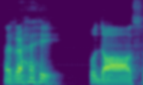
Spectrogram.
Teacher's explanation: ਰਹ ਦੇ ਦੋਨੇ ਹਾਹਿਆਂ ਦੀ ਆਵਾਜ ਸਾਧ ਸੰਗਤ ਜੀ ਕੱਢਣੀ ਹੈ ਪਹਿਲਾ ਰ ਤੇ ਹਾਹ ਮੁਕਤਾ ਬੋਲ ਕੇ ਰਹ ਅੱਗੇ ਜਿਹੜਾ ਹਾਹ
